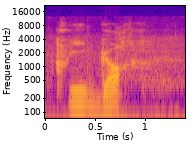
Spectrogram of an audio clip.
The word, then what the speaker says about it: Crib Goch: We're going to be going up the Pyg Track before heading off up Crib Goch. Apparently that's the right pronunciation of it, but you know me and my Welsh, don't mix very well.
